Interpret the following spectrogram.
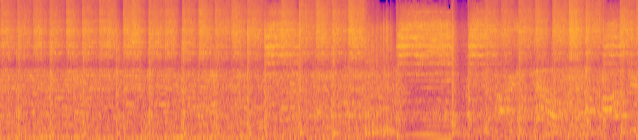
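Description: Power metal band playing live: fast, dense drumming under distorted electric guitar and bass. About eight seconds in the drums stop for a held chord lasting about a second, then the full band comes back in.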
